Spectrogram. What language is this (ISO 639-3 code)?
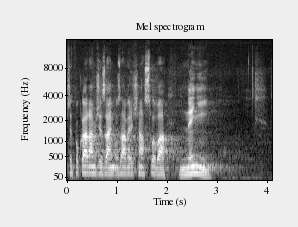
ces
